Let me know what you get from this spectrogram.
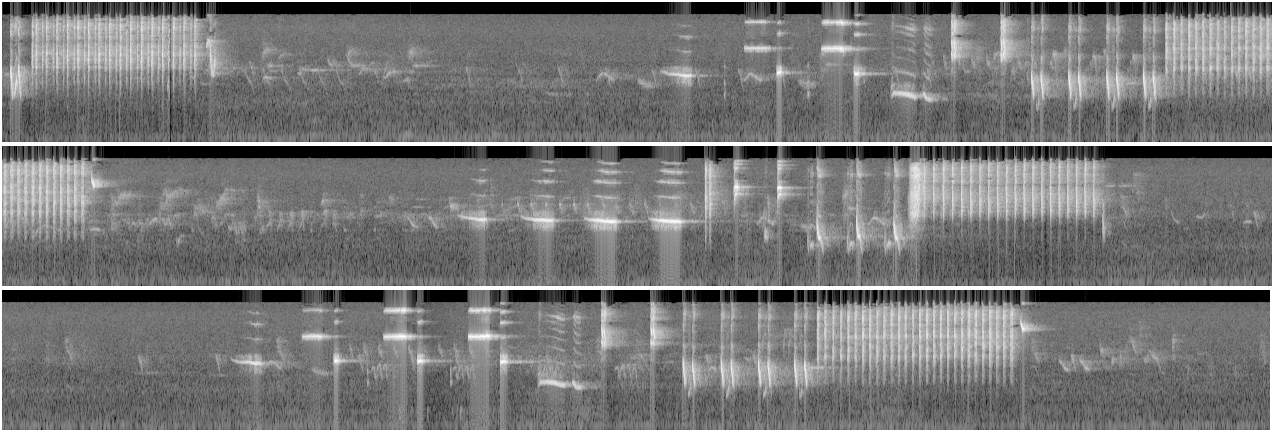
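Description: A songbird singing: three phrases about eight seconds apart, each a run of short high chirps and notes ending in a loud, fast buzzy trill about two seconds long.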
